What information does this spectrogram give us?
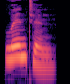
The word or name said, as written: lynton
